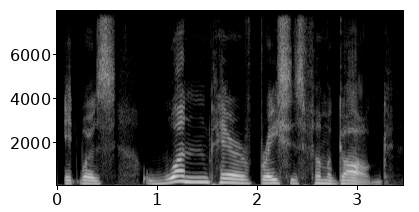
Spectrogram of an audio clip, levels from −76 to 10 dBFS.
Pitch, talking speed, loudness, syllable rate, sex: 155 Hz, 140 wpm, -16 LUFS, 3.6 syllables/s, male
